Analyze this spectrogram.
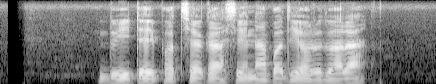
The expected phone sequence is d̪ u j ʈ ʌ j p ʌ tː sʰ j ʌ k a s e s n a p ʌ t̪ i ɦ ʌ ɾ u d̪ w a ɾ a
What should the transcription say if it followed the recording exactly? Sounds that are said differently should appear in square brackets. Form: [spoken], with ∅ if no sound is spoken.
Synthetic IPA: d̪ u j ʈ ʌ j p ʌ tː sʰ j ʌ k a s e [∅] n a p ʌ t̪ i ɦ ʌ ɾ u d̪ w a ɾ a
